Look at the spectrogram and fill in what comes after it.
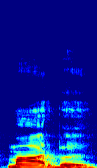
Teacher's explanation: இந்த வார்த்தையில வர பு அப்படிங்கிற உகரம் வந்து குறுகிதான் ஒளிக்குது அதனால இது குற்றியல் உகரம்.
